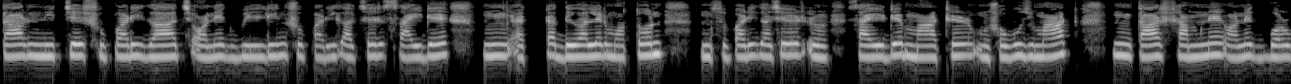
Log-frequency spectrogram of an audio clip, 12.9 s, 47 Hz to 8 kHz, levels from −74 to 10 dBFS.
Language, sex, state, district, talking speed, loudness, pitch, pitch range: Bengali, male, West Bengal, North 24 Parganas, 125 wpm, -18 LUFS, 255 Hz, 250-270 Hz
